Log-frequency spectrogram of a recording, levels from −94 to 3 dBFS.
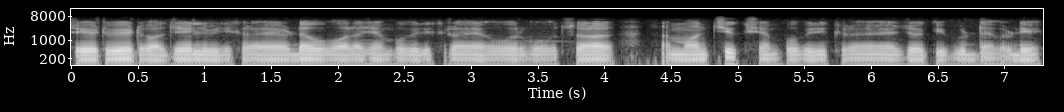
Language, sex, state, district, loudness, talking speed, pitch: Hindi, male, Rajasthan, Bikaner, -19 LUFS, 245 wpm, 95 Hz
